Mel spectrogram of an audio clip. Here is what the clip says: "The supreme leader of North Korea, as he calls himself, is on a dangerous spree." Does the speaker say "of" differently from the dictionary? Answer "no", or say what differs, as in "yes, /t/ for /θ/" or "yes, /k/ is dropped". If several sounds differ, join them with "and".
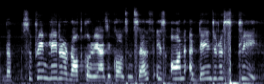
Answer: no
